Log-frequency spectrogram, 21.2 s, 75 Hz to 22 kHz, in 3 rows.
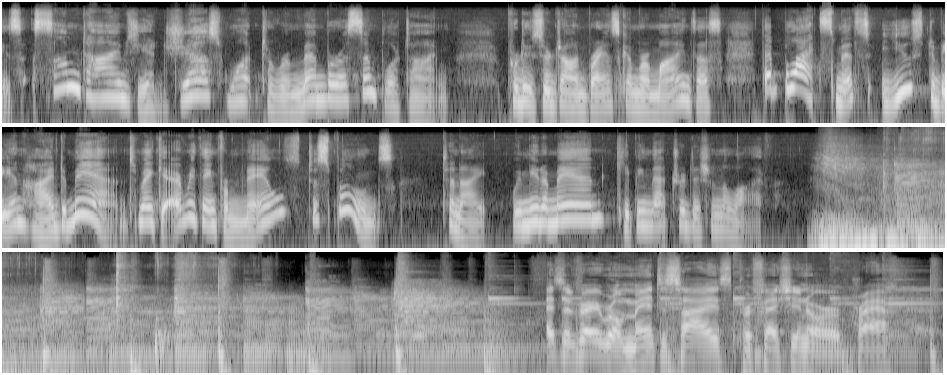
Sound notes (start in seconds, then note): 13.1 air whooshes; 13.7 lively rock music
